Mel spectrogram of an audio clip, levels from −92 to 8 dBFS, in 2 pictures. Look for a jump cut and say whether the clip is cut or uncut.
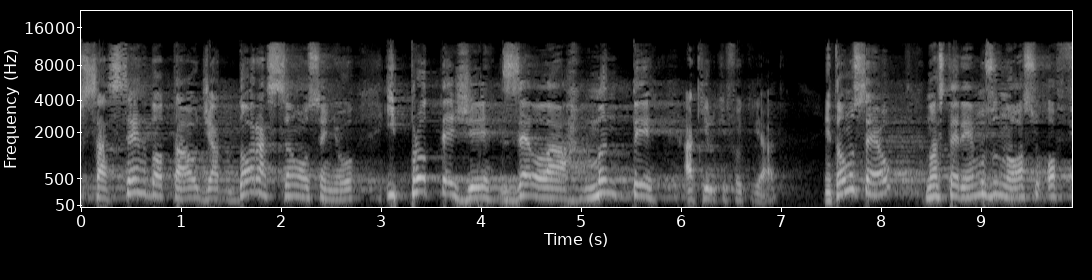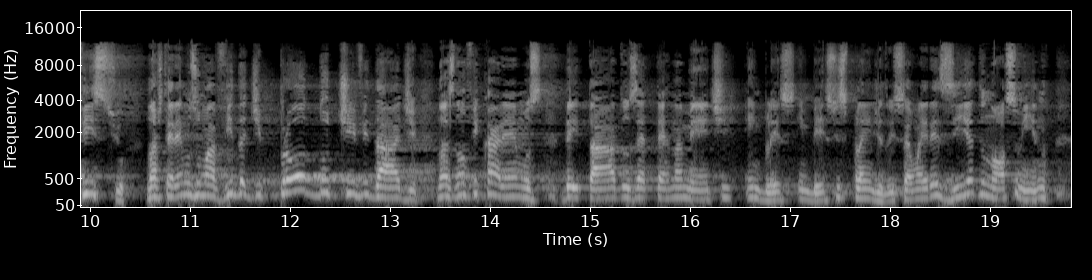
uncut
